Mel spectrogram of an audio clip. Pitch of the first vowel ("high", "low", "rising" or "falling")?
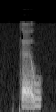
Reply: low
